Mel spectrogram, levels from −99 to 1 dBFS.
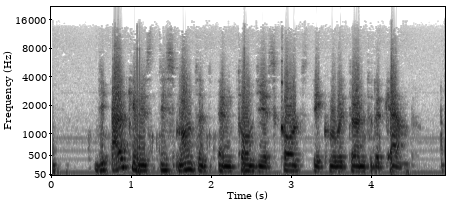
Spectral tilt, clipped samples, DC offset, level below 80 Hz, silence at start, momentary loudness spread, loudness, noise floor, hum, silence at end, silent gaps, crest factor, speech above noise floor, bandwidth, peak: -6.5 dB/octave; 0.2%; under 0.1%; -36 dBFS; 0.05 s; 7 LU; -8 LUFS; -31 dBFS; none; 0 s; none; 8 dB; 23 dB; 12.5 kHz; 0 dBFS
